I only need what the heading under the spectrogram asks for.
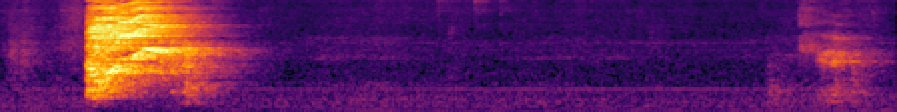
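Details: Pet macaw indoors letting out a single loud, rasping, broadband screech lasting about half a second, then quiet room tone and a faint short call at the end.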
